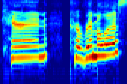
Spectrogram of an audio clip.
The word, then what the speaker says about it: Kerryn Karimalis: I am here with Kerryn Karimalis. Did I pronounce that one right?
